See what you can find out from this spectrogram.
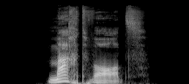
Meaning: genitive singular of Machtwort
- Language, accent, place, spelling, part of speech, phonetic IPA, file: German, Germany, Berlin, Machtworts, noun, [ˈmaxtˌvɔʁt͡s], De-Machtworts.ogg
